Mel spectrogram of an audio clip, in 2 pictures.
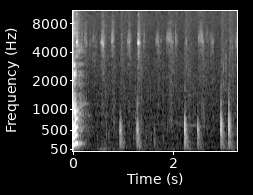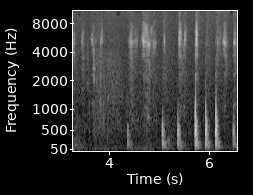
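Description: Marker pen writing on a whiteboard: a dozen or so short, quiet squeaks and taps of the felt tip on the board at irregular intervals, one per stroke.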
